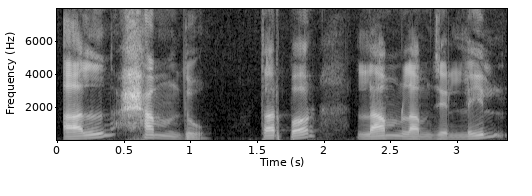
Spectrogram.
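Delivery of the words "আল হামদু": slow আল হামদু, h from the middle of the throat; correct throaty ha. Shown as a demonstration. Teacher repeats the correct form, slow mid-throat h in আল হামদু. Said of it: "সহি উচ্চারণ হলো".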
